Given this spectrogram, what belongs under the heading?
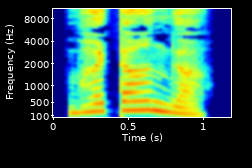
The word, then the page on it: ಭಟಾಂಗ: Kannada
